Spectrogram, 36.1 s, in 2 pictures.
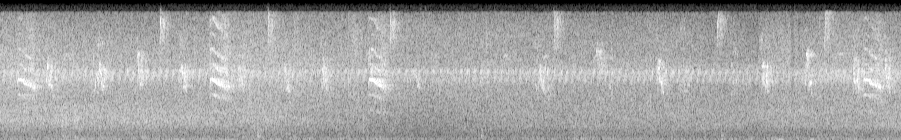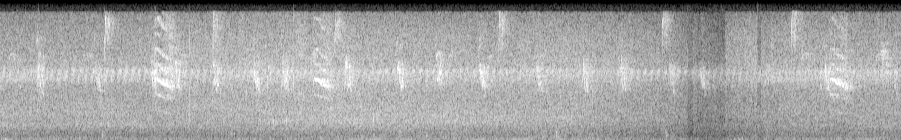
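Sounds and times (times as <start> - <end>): small birds chirping: 0.4 - 1.3, 1.9 - 8.5, 13.1 - 18.0, 19.9 - 20.4, 21.0 - 32.4, 33.4 - 36.0.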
